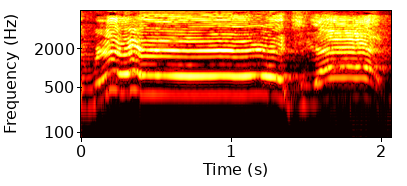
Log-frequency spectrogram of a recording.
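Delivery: very high, long stretched "Rich, yeah"; drawn-out flirty name.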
